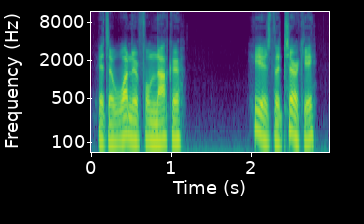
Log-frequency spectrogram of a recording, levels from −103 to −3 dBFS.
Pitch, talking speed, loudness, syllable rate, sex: 110 Hz, 120 wpm, -20 LUFS, 6.9 syllables/s, male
